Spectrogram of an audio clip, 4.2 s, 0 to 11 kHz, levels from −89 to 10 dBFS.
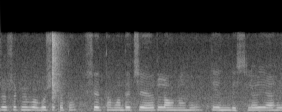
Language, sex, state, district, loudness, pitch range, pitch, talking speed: Marathi, female, Maharashtra, Washim, -18 LUFS, 235-250 Hz, 245 Hz, 170 wpm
